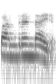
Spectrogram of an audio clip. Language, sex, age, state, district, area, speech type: Malayalam, female, 45-60, Kerala, Kozhikode, urban, conversation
